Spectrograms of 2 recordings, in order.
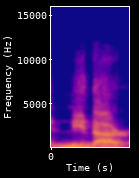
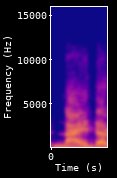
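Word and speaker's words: neither: আচ্ছা, আর এই যে নিদার, আমরা উচ্চারণ দুটা ভাবে করতে পারি, নাইদার অনেকে করি, নিদারও করতে পারি, বোথ আর কারেক্ট। ওকে, বোথ আর কারেক্ট, একটা আছে আমেরিকান একটা ব্রিটিশ, সেক্ষেত্রে হচ্ছে আমরা ইটস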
